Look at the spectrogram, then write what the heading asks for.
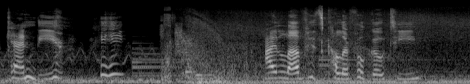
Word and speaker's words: Goht: mechanical monster mountain goat I know some people pronounce his name as got but I I like goat mostly because he looks literally like a goat all right let's go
